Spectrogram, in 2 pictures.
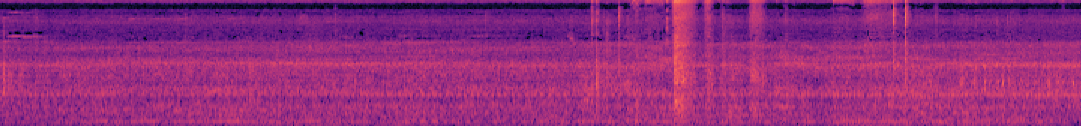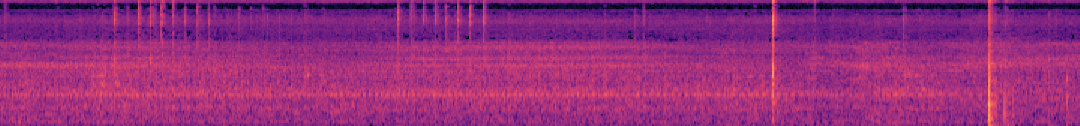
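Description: Hot-air rework gun blowing steadily over a water-damaged graphics card board to dry it, a low hiss with a faint steady tone. A few sharp clicks, and one louder knock near the end as the card is handled.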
